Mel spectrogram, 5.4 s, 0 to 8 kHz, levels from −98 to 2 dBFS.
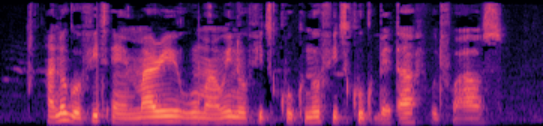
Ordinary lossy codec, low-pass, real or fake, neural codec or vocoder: MP3, 32 kbps; 7.2 kHz; real; none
